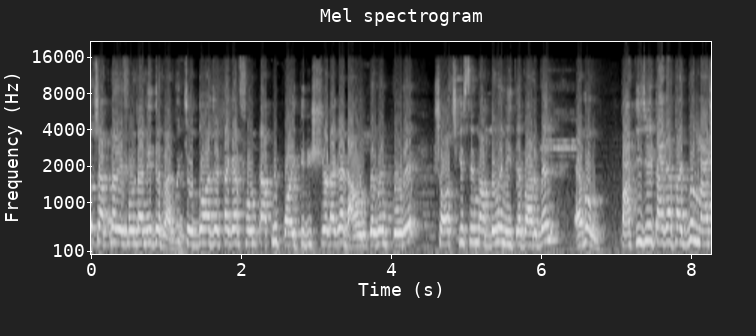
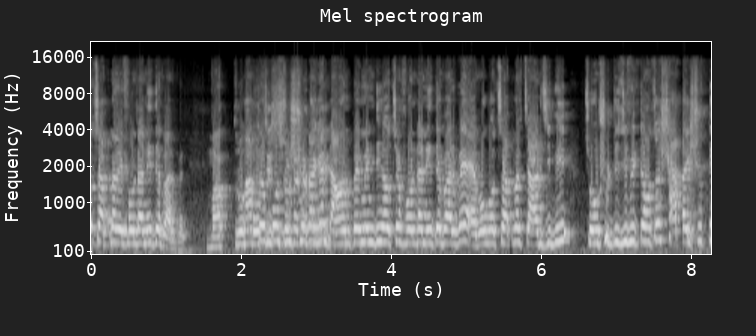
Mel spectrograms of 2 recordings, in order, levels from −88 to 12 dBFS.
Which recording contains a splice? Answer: first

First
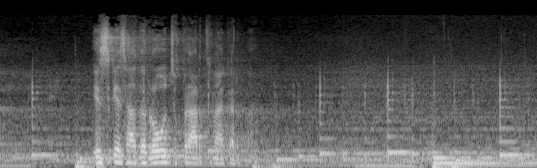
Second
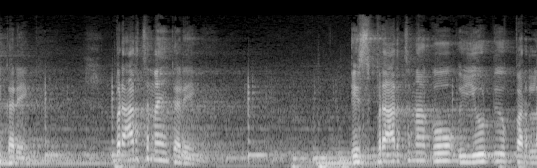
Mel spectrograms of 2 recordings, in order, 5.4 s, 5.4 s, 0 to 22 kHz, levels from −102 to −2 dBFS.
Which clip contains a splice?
second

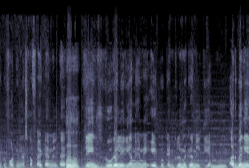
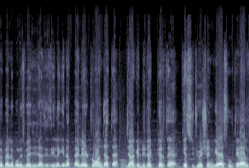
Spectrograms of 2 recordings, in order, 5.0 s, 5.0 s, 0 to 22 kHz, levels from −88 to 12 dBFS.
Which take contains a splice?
second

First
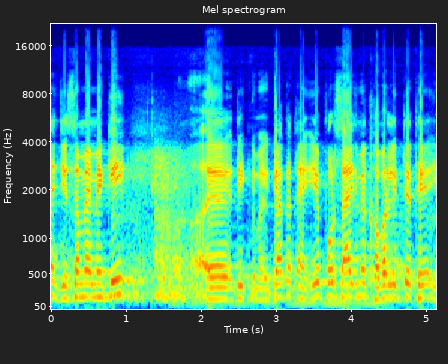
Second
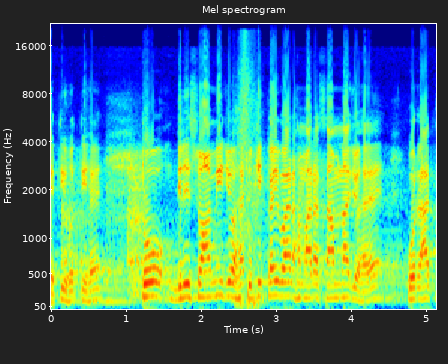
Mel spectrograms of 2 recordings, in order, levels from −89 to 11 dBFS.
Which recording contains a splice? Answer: second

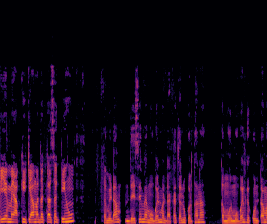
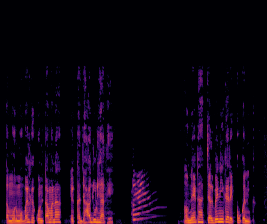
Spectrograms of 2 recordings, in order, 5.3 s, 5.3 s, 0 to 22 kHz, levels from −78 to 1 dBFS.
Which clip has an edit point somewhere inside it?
first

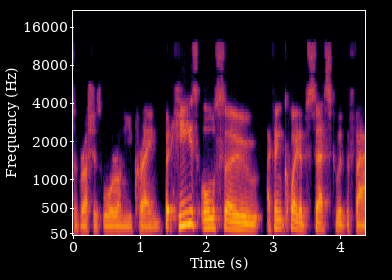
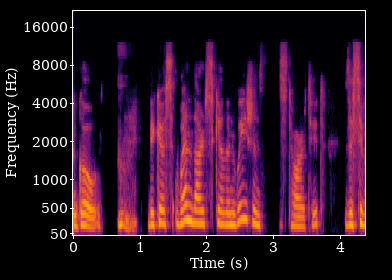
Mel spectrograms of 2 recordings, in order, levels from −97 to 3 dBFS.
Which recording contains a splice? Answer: first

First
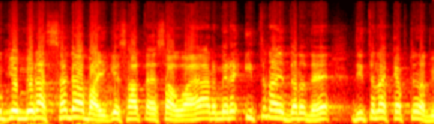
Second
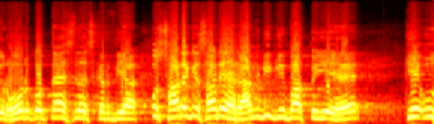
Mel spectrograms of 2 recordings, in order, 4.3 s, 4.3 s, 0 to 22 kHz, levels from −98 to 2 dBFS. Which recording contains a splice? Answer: second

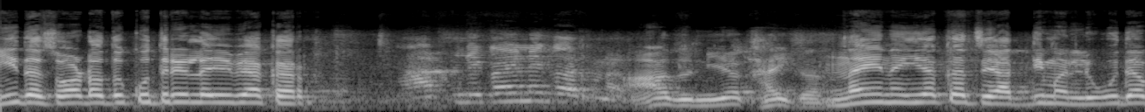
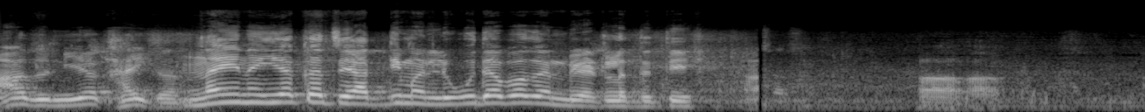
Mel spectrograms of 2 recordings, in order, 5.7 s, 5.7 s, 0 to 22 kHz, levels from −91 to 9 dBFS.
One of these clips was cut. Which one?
second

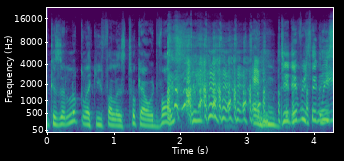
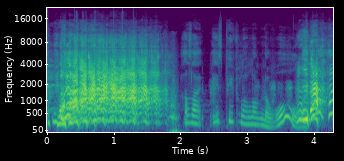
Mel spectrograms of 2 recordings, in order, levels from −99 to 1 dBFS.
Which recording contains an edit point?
second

